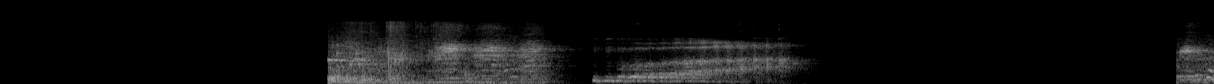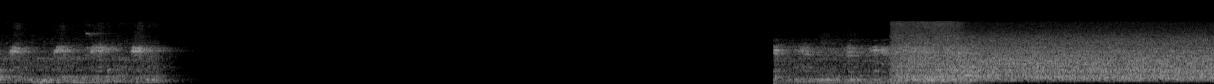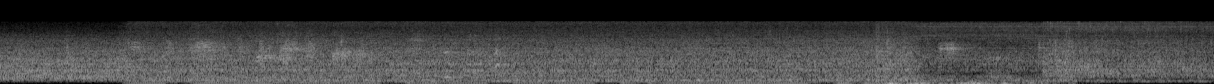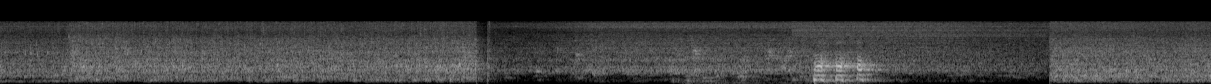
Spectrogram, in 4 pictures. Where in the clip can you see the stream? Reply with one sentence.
The stream can be heard from 21.0 to 48.4 s.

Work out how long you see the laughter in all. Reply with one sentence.
The laughter can be heard for 4 seconds in total.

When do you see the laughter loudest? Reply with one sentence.
The loudest moment of the laughter is at 45 seconds.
